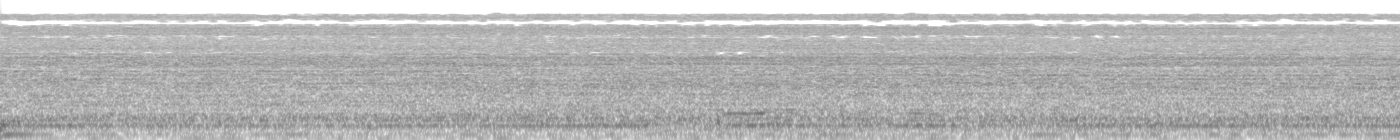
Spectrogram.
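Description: Steady whirring noise of a running household appliance motor, with a constant low hum underneath.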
